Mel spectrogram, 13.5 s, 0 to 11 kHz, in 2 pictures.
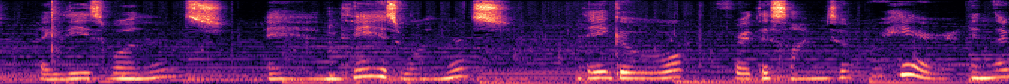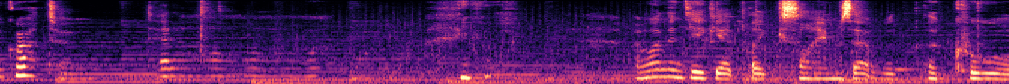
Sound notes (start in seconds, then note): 9.1 giggle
